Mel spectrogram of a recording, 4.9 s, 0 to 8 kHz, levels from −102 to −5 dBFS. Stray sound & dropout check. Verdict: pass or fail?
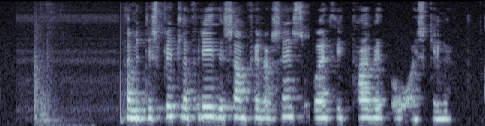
fail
